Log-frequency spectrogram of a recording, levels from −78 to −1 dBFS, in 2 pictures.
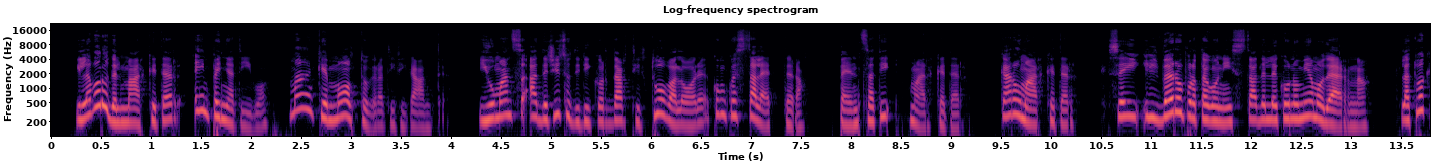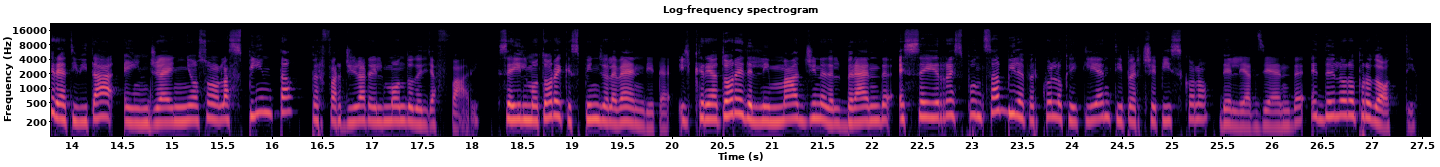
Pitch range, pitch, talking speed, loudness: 200-260 Hz, 225 Hz, 160 wpm, -33 LUFS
